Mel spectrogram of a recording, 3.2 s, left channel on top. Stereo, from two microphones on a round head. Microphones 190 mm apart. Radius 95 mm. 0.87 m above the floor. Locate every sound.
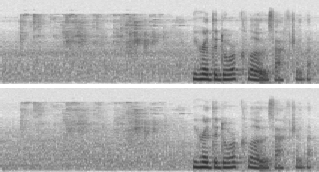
0.2 s keys jangling: 85° left, 5.5 m; by 1.8 s 75° left (ahead or behind), 5.5 m
1.9 s a woman speaking: 25° left (ahead or behind), 1.0 m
